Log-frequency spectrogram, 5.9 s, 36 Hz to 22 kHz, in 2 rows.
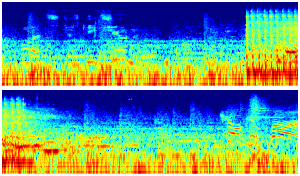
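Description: Bursts of gunfire from XCOM 2: War of the Chosen crackle over constant game noise and voices, with one dense, loud rattling burst in the middle of the clip.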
